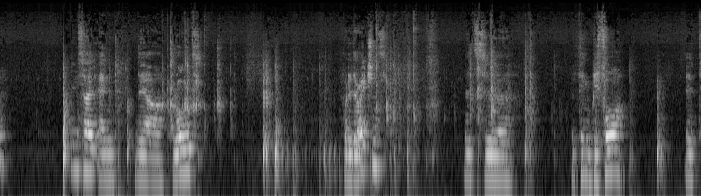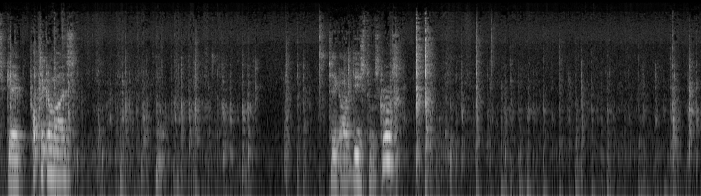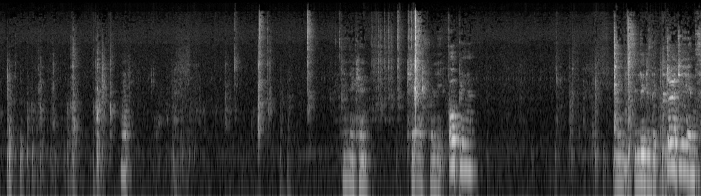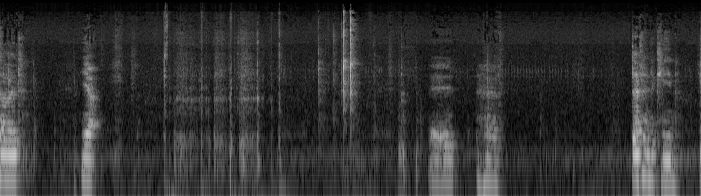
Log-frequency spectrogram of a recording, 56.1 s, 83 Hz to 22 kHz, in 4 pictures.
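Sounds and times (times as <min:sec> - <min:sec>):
plastic parts clicking and tapping: 0:14.5 - 0:30.6, 0:32.5 - 0:36.6.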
